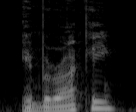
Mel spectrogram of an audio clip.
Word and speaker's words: Ibaraki: Ibaraki Prefecture. Ibaraki? Yeah, that's how you pronounce it.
